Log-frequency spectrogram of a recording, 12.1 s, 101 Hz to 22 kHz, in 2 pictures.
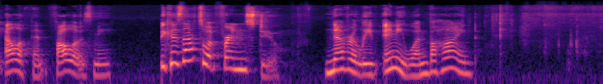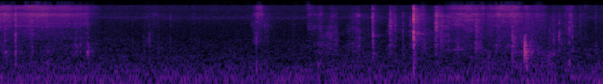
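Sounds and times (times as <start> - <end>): paper page rustling: 4.8 - 7.7, 8.5 - 12.0
soft clicks of page turning: 8.5 - 11.9.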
